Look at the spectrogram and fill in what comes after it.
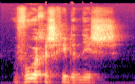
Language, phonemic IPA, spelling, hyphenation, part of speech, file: Dutch, /ˈvoːr.ɣəˌsxi.də.nɪs/, voorgeschiedenis, voor‧ge‧schie‧de‧nis, noun, Nl-voorgeschiedenis.ogg
- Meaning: 1. prehistory (prior history, history of people or events before a certain reference point) 2. prehistory (human history before writing)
